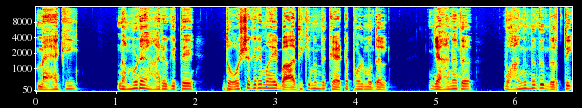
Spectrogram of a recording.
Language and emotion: Malayalam, fearful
